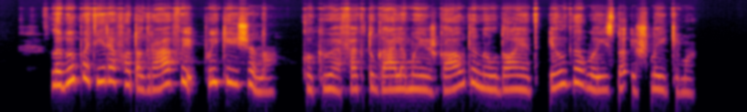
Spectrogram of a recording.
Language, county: Lithuanian, Kaunas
